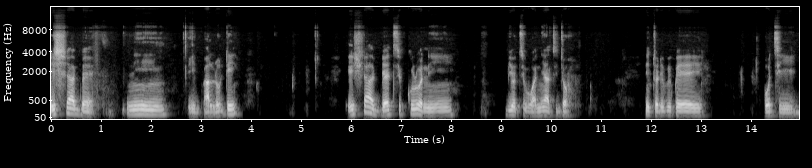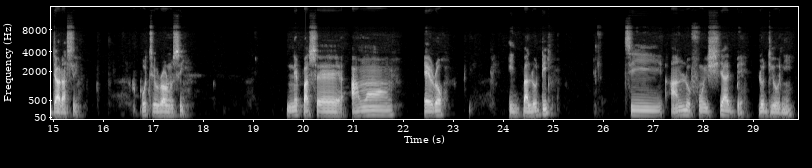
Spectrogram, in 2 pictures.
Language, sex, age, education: Yoruba, male, 60+, tertiary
